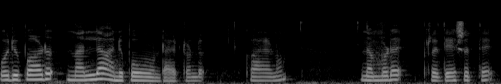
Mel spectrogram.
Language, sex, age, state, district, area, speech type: Malayalam, female, 30-45, Kerala, Kannur, rural, spontaneous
